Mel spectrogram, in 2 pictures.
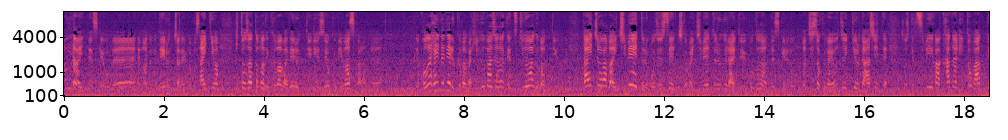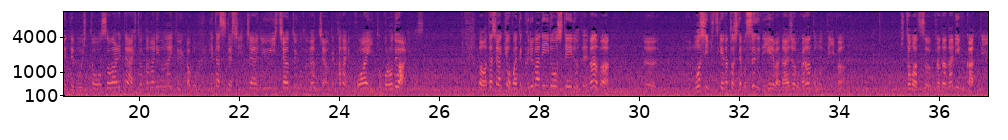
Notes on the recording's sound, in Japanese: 新潟ドライブ中に配信。新潟ドライブ中に暇だったので録音しました。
